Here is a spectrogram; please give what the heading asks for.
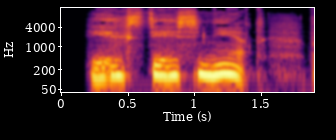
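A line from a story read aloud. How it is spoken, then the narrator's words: Whisper close to ear. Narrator (Russian): прошептал Кориолан ей прямо в ухо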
